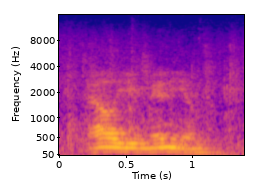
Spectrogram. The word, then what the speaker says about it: aluminium: Okay, so for number 5, Al stands for aluminum. I refuse to pronounce it as it's been recently designated. Okay, it's actually now aluminium, which sounds like really cool, but I just can't bring myself to say it.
